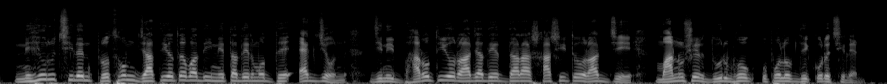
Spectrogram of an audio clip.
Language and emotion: Bengali, neutral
